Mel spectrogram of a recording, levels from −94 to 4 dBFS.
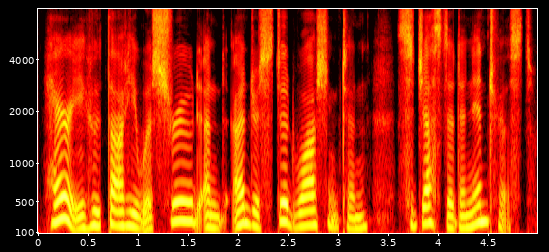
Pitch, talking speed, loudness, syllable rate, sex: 190 Hz, 145 wpm, -17 LUFS, 4.8 syllables/s, female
